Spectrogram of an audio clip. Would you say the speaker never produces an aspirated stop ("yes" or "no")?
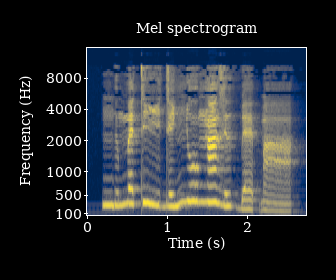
yes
